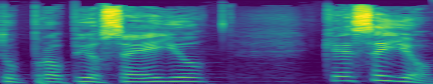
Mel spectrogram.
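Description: In an ordinary speaking voice, a man talks at a fairly slow pace with ordinary pitch variation. The recording is very clean and dry, close and free of echo, over a silent background. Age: 40s. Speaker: music teacher and podcast host. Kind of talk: casual chat.

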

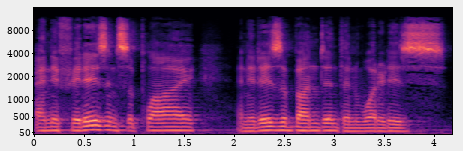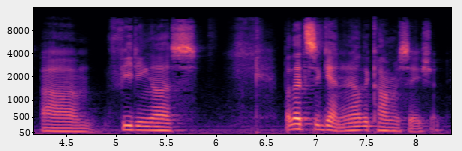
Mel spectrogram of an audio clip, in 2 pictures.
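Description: Against a quiet background, a man with a fairly low pitch speaks at a moderate pace with fairly even intonation. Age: 20s. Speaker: ESG consultant. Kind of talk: solo monologue. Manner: halting.

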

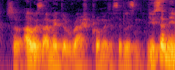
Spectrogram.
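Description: A man speaks with a northern English accent. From northern England. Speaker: composer and improvising musician. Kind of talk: interview.

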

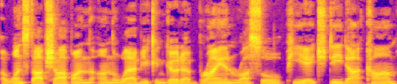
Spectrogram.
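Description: With a Midwestern American accent, a man talks at a medium pitch. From US Midwest, northeast Ohio (Akron). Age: 50s. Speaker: pastor and professor of biblical studies. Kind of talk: casual conversation about scripture.

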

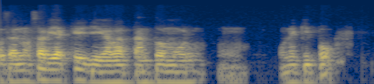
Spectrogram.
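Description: A man's very deep, low voice carries along at a moderate pace. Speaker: football fan. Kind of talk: casual chat.

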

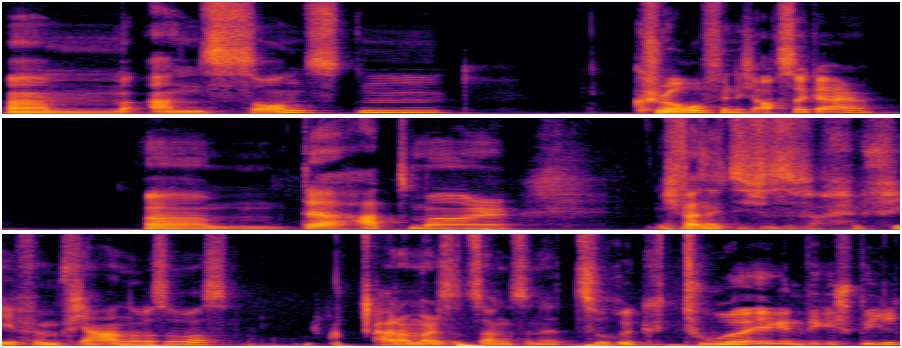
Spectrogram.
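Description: Pausing long and often, a man speaks very slowly at a medium pitch with ordinary pitch variation, captured on a very clean recording with a silent background. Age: 20s. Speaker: podcast co-host. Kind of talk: casual chat. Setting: at home, recording in an apartment.

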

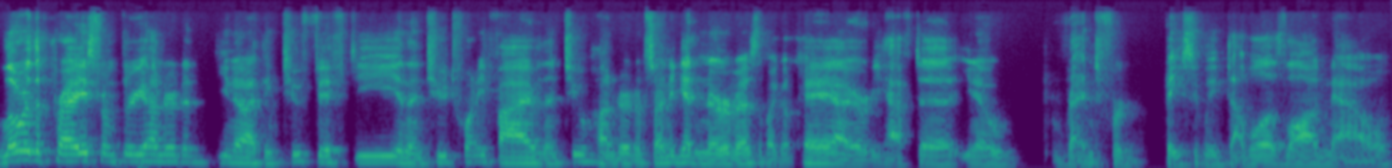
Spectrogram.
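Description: Speaking at a moderate pace with hardly any pauses, a man with a medium pitch uses lively intonation. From Seattle, US Pacific Northwest. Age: 20s. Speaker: entrepreneur. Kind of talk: casual interview. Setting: remote call.

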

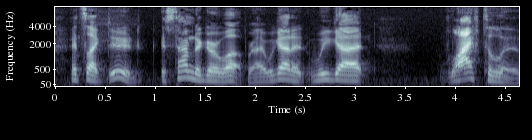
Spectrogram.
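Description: On a very clean recording with a silent background, a man with an ordinary speaking voice talks at a fairly high pitch with lively intonation. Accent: American. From Texas, Fort Worth. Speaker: podcast co-host. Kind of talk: casual chat.

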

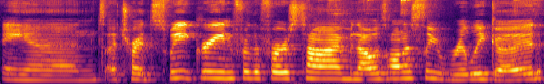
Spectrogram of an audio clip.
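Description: At a moderate pace, a woman talks in an unremarkable speaking voice, fairly high in pitch and fairly even in intonation. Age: 20s. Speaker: podcast co-host. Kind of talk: casual chat.

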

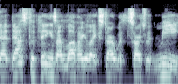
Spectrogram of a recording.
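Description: In an American accent, a man speaks very fast, the sound dry and close with no echo. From rural Illinois, US Midwest. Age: 30s. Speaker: motivational speaker. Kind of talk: casual interview.

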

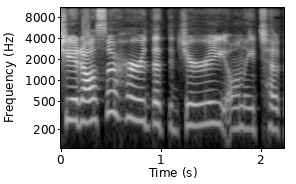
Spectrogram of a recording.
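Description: Speaking at a moderate pace, a woman with a fairly high pitch and ordinary pitch variation is recorded very cleanly against a silent background, with a dry, close sound and no echo. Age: 30s. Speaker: podcast co-host. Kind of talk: scripted narration.

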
